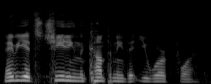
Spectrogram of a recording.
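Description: Earnest male preacher, clear dry voice. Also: fairly high pitch, fast, dry recording. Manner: earnest preaching, storytelling with hushed quoted voices. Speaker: pastor. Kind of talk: sermon. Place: church sanctuary.

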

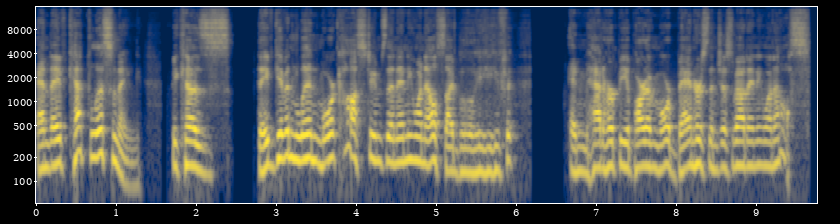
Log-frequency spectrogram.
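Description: A man co-hosting a casual video game podcast, explaining things and speeding up when he gets excited. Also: fairly high pitch, moderate pace. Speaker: podcast co-host. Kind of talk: casual podcast chat about video games.

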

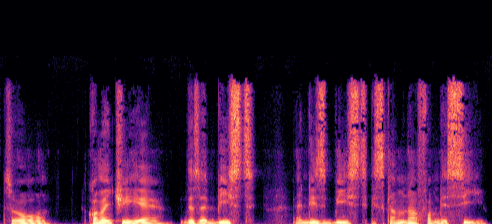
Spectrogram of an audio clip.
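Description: Low mellow guy doing a rambly bible study, lots of you-knows, dry close sound. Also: fairly even intonation, moderate pace, no room sound. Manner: rambling, thinks aloud with many "you know" fillers. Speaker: Bible teacher. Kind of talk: informal Bible study commentary.

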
